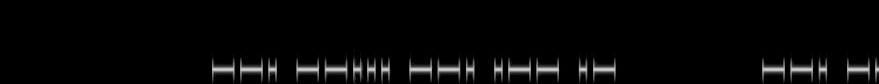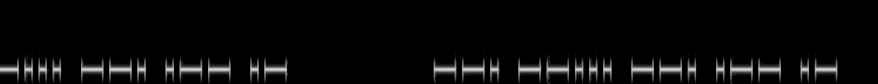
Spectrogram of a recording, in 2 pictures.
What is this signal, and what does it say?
Morse code, heard as a keyed tone, about 17 wpm, 700 Hz. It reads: G7GWA G7GWA G7GWA
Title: DXCC-100 Call Signs - 5 Characters - Repeated 3x - 17wpm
